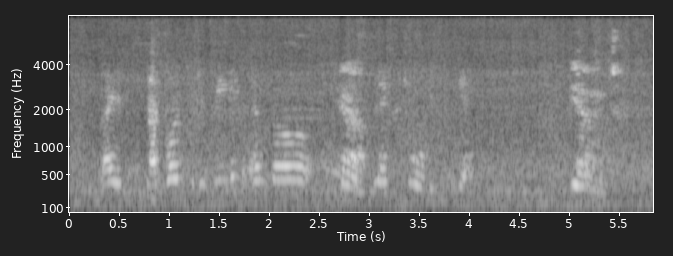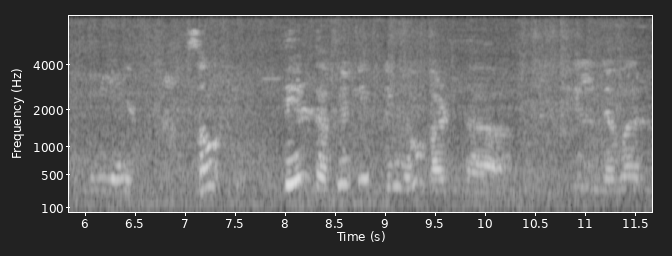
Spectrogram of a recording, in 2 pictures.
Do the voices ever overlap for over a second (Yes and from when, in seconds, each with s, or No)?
No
